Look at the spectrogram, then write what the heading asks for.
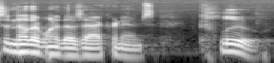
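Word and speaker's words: CLUWE: They've created an information hub, integrated thing they call, here's another one of those acronyms, CLUE, C-L-U-W-E. Now, I don't know, the W is silent, right?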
